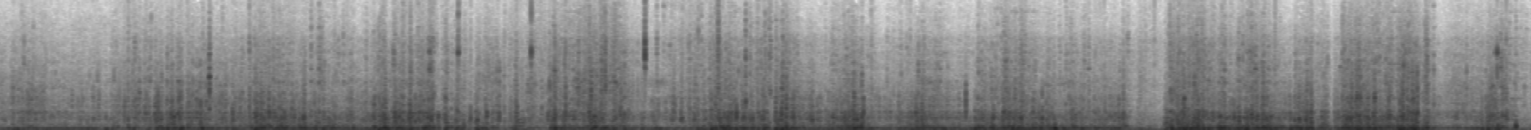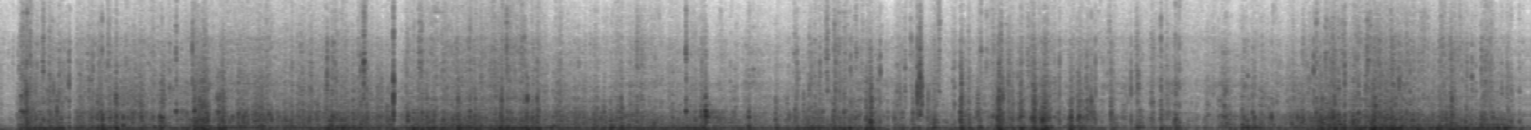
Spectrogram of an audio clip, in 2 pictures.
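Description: Chainless mountain bike coasting downhill on a rocky dirt trail: continuous wind noise on the rider's camera microphone with tyre rumble and frequent knocks and rattles from the bike over rough ground. A steady hum runs underneath and drops out briefly twice in the middle.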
